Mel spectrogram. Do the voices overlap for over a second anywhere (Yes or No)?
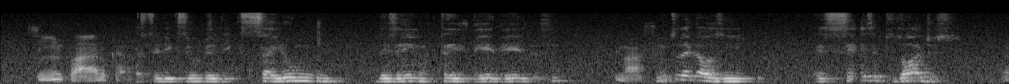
No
